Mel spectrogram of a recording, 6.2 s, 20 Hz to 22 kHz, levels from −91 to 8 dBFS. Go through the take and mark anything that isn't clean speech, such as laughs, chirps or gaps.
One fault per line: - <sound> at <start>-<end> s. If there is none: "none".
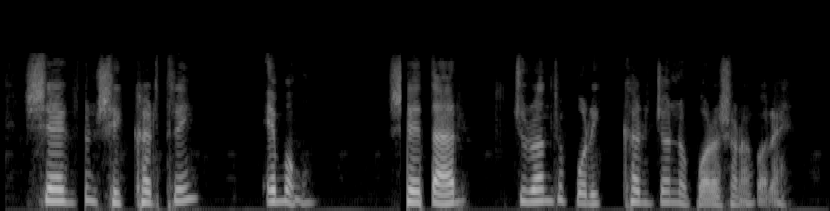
- dropout at 0.6-0.6 s
- dropout at 3.0-3.1 s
